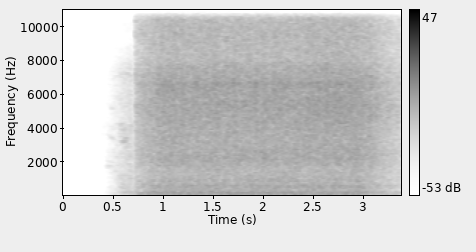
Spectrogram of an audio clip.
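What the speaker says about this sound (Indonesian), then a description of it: "ini mengakibatkan debit air di Sungai Regoyo ini mengalami peningkatan yang sangat drastis" The Regoyo River runs swollen after heavy rain and a Semeru cold lava flood, its water rushing as a loud, steady broadband roar that starts abruptly and continues without voices.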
